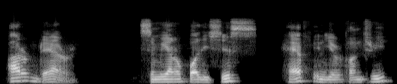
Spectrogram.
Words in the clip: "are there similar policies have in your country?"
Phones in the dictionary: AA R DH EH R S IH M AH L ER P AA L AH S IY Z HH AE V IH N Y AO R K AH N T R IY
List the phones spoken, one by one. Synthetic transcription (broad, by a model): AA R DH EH R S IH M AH N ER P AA L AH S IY S HH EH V IH N Y AO R K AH N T R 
